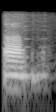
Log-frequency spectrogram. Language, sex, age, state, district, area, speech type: Malayalam, male, 30-45, Kerala, Malappuram, rural, conversation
